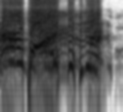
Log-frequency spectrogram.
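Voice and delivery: overenthusiastic, shrill, very high, loud, eager yell. Retelling how they greet kids with too much enthusiasm: imitating an overenthusiastic yell. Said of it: "yelling at me".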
